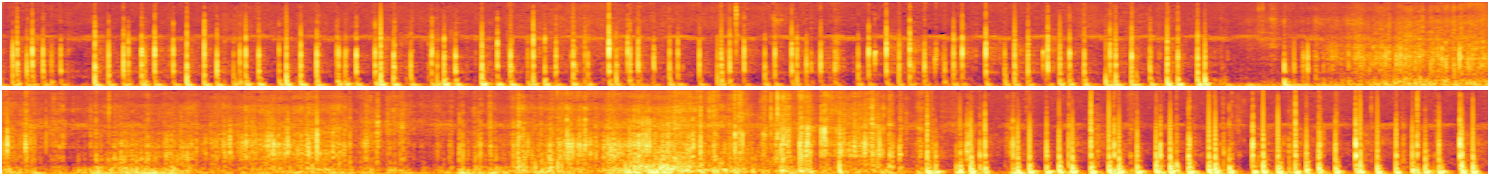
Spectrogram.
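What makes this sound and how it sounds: A thin, flat, hand-sized cork board with a small yellow square on it is held close to the microphone and scratched with long nails. Rapid, dense scratching and tapping runs throughout, with a deep, muffled low end and almost nothing high. Midway the strokes blur into a softer, rumbling rub before returning to quick, crisp scratches.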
